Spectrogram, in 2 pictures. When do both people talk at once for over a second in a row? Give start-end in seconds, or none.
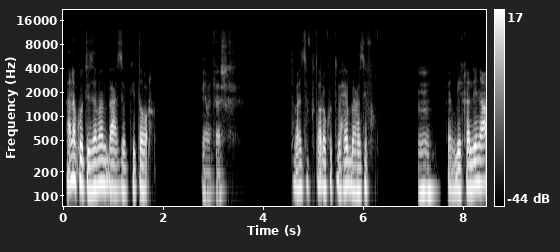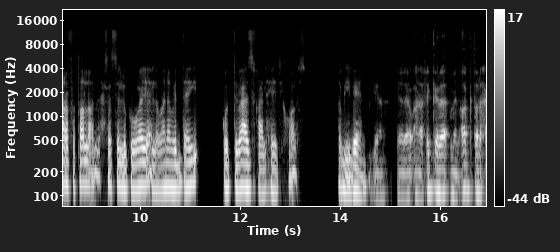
none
